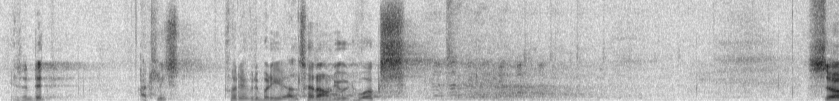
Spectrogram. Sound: laughter

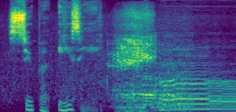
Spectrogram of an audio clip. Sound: groan

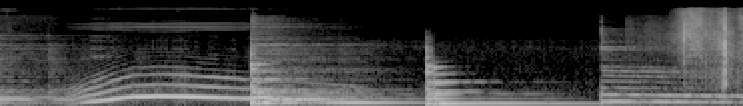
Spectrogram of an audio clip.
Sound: ghost noise

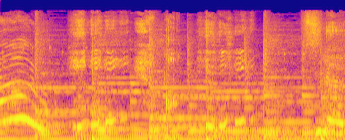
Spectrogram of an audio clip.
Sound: giggling; snort; giggling

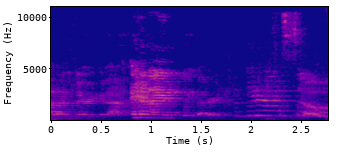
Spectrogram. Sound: none

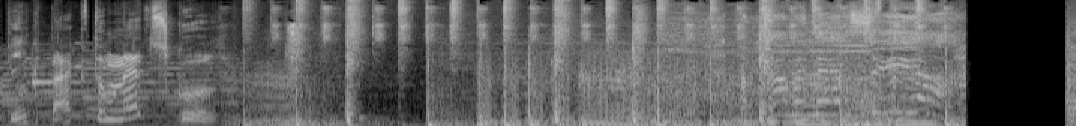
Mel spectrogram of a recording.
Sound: motion control noises

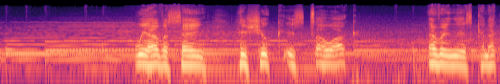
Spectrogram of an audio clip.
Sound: speaks native language

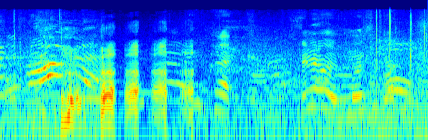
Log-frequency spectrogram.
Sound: laughs

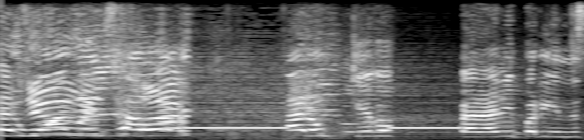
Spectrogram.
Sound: beep

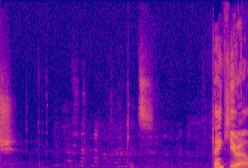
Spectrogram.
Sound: audience laughing

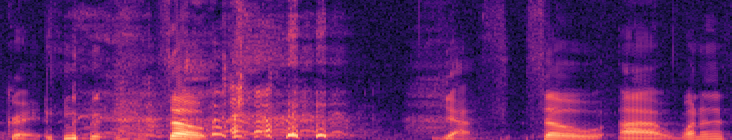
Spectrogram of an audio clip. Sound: laughter; laughs

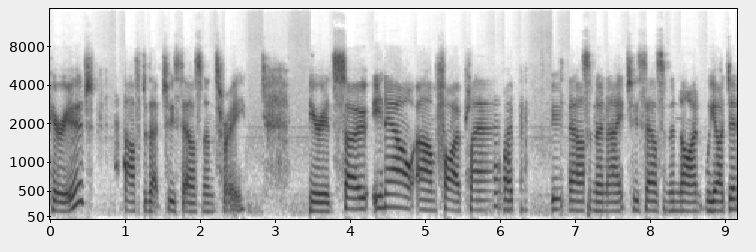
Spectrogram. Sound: audio distorts

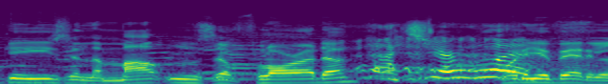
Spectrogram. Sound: laughs

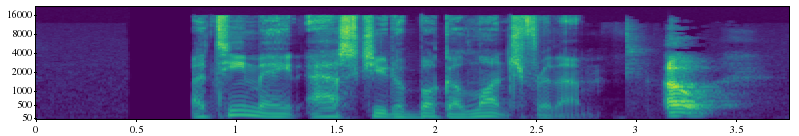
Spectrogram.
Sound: voiceover

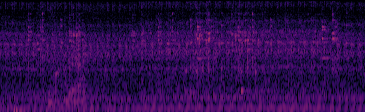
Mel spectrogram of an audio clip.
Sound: bottles clinking, belches

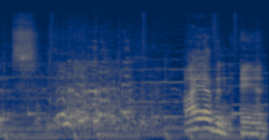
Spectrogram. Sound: audience laughs

